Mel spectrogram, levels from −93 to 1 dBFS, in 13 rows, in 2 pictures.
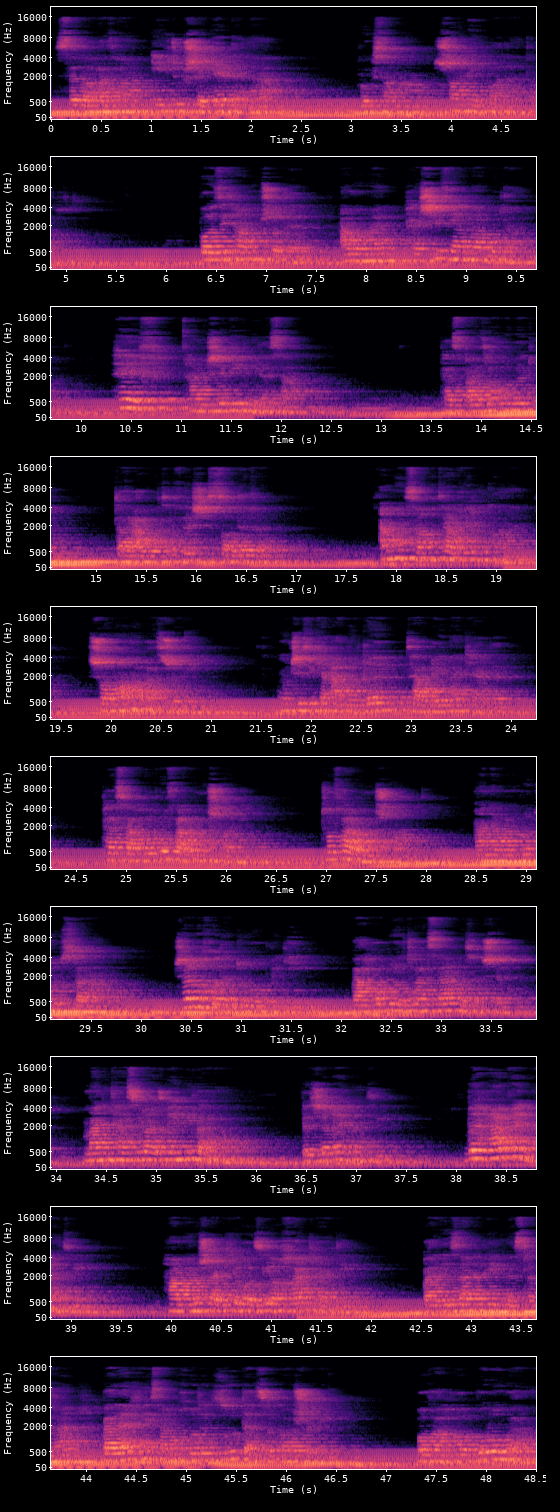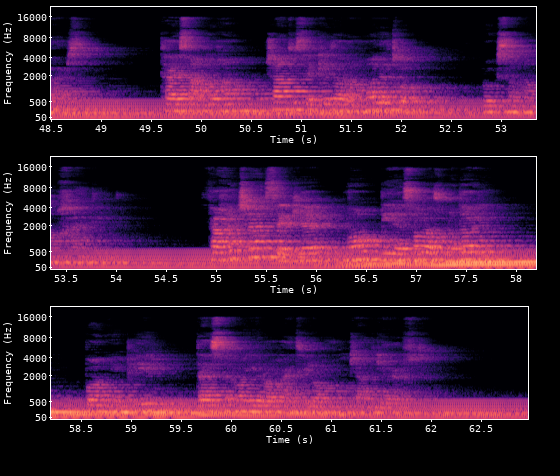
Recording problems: room echo; strong; dies away in 1.6 s
off-mic speech; far
electrical hum; noticeable; until 12 s, from 19 to 33 s and from 41 s on; 50 Hz, 15 dB below the speech
low rumble; noticeable; throughout; 10 dB below the speech

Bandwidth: 15.5 kHz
